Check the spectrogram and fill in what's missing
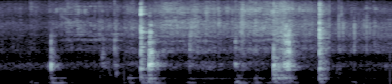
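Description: Onions and tomatoes sauté in hot oil for a cauliflower gravy, with gentle sizzling under several distinct scrapes and knocks of a spoon stirring the pan, close and quiet, no voices.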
